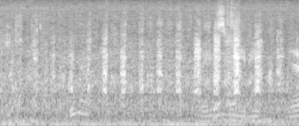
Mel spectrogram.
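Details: Shelter dogs at play in a daycare; rapid, rhythmic panting breaths pulse several times a second over a low rumble of room noise, with faint whimpers mixed in.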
